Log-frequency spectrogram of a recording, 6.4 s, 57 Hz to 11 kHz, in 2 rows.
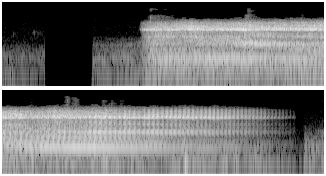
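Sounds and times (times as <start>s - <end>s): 
airplane sound effect engine drone with bright whining tone: 1.2s - 6.2s.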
